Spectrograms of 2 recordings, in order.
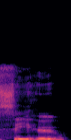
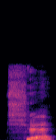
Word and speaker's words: Ceh: For your information, mate, it's See Who, but you can call me if you prefer.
